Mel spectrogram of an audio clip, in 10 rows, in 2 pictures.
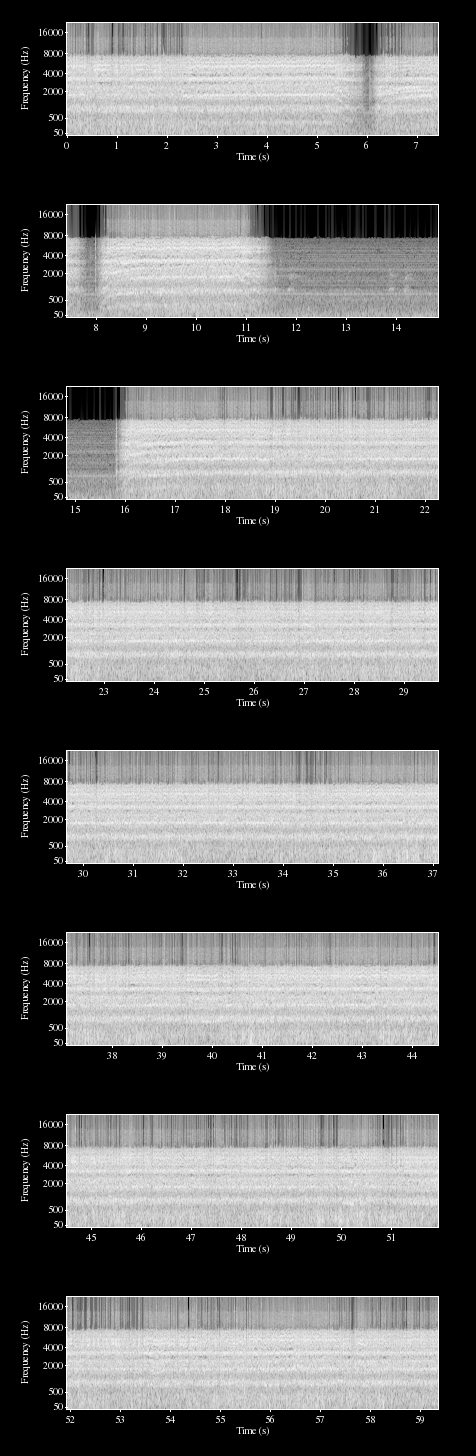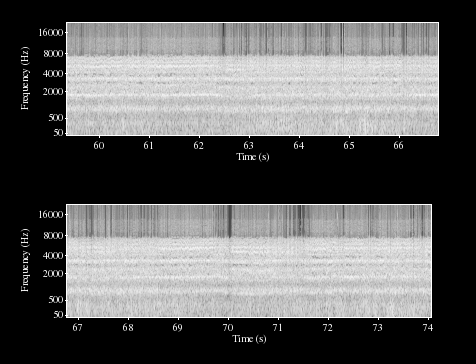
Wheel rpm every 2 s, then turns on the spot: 220, 220, 160, 120, 160, 120, 0, 10, 190, 230, 230, 230, 230, 230, 230, 230, 230, 230, 230, 230, 230, 220, 220, 230, 230, 230, 230, 220, 220, 230, 220, 230, 230, 230, 230, 220, 230.
none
